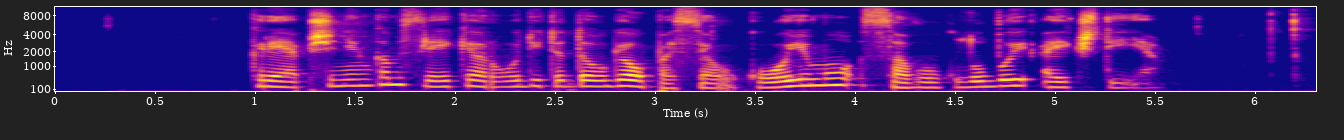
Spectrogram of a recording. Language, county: Lithuanian, Marijampolė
